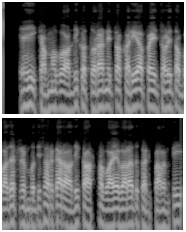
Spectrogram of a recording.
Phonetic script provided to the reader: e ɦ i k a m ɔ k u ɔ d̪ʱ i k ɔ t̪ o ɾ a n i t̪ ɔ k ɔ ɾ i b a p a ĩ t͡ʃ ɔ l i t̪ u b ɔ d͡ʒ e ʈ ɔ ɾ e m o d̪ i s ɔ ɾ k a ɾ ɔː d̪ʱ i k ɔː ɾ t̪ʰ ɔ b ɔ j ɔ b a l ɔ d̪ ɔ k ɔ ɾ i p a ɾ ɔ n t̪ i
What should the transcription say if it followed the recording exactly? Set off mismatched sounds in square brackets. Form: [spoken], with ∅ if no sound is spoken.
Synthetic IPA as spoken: e ɦ i k a m ɔ k u ɔ d̪ʱ i k ɔ t̪ o ɾ a n i t̪ ɔ k ɔ ɾ i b a p a ĩ t͡ʃ ɔ [ɭ] i t̪ [ɔ] b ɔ d͡ʒ e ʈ ɔ ɾ e m o d̪ i s ɔ ɾ k a ɾ ɔː d̪ʱ i k ɔː ɾ t̪ʰ ɔ b ɔ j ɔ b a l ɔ d̪ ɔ k ɔ ɾ i p a ɾ ɔ n t̪ i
